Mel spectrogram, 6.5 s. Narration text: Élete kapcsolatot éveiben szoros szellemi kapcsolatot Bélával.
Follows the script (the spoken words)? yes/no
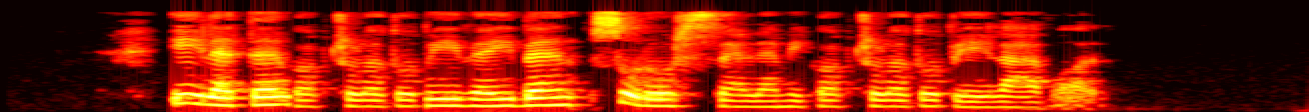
yes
